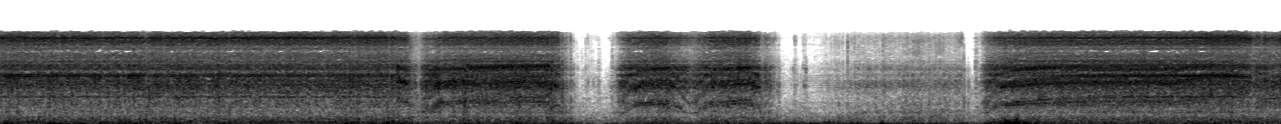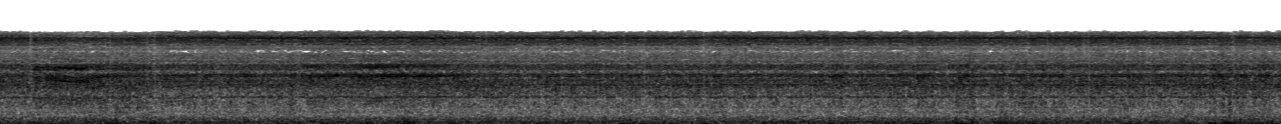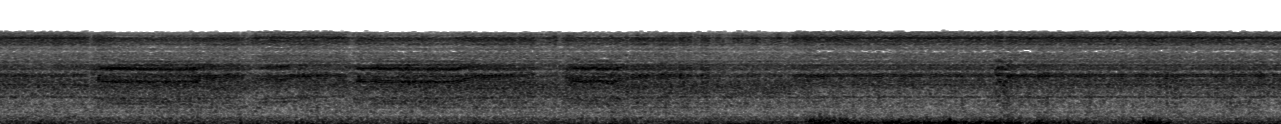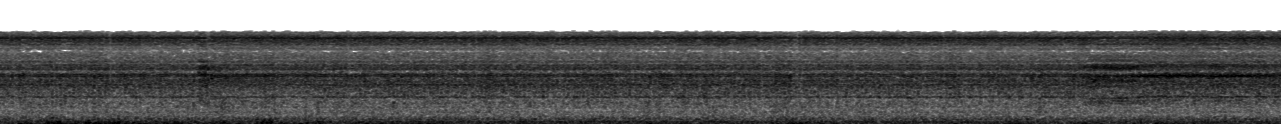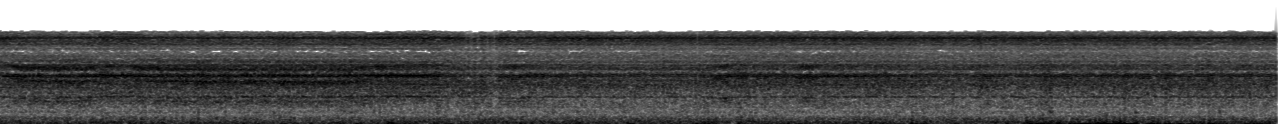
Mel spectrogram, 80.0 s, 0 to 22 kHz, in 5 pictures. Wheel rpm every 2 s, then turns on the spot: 230, 230, 210, 150, 110, 40, 90, 210, 220, 230, 230, 230, 230, 230, 230, 230, 230, 220, 220, 230, 230, 230, 230, 230, 230, 230, 230, 230, 230, 230, 230, 230, 230, 220, 220, 230, 230, 230, 230, 230.
10-12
